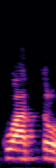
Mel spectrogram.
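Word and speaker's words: cuatro: ओ चता इट ओ चता E four जज क्वात्रो सी यू ए टी आर ओ सी यू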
